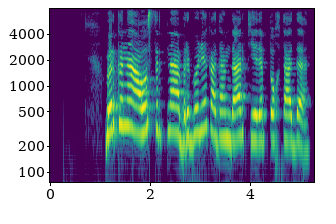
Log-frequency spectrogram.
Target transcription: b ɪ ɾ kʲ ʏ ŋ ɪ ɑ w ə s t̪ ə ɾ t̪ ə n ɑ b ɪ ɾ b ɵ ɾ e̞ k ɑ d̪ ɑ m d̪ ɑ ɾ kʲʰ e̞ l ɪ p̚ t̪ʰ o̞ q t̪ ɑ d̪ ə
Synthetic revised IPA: b ɪ ɾ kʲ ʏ n ɪ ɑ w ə s t̪ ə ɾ t̪ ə n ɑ b ɪ ɾ b ɵ l e̞ k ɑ d̪ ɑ m d̪ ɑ ɾ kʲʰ e̞ l ɪ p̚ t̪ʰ o̞ q t̪ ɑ d̪ ə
